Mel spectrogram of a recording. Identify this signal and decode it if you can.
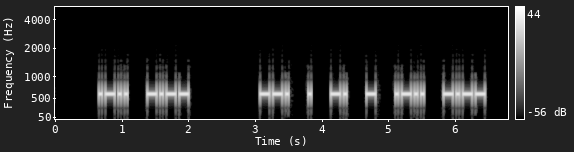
Morse code, heard as a keyed tone, about 25 wpm, spaced as for 18 wpm, 600 Hz. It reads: LY GENTLY
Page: intermediate-practice-files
